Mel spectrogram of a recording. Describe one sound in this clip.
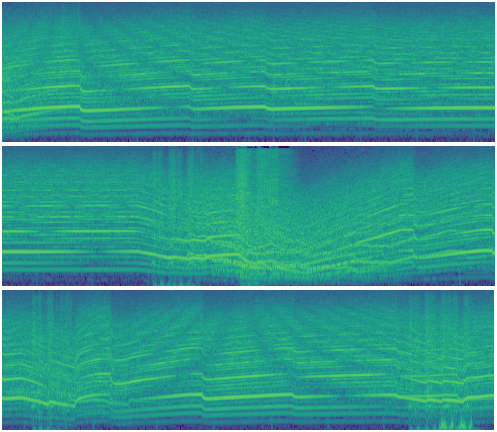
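A synthesized Formula One-style racing car engine revs up and shifts up through the gears.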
